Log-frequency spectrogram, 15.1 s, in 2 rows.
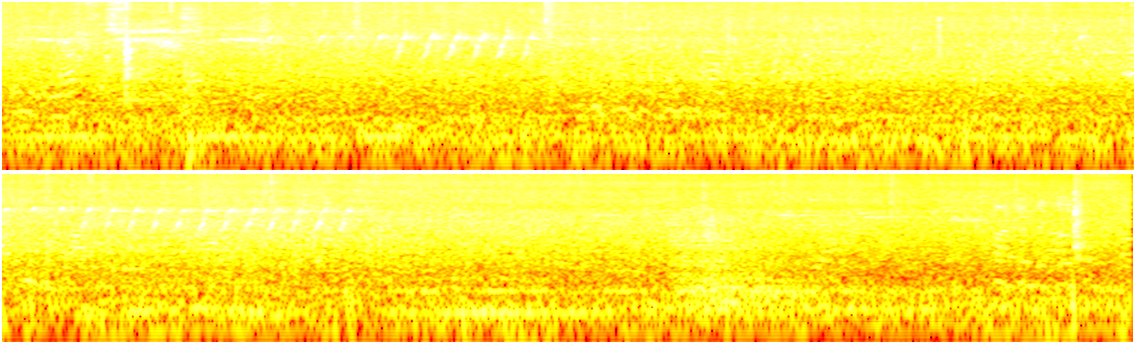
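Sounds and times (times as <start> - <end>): faint low rumble: 10.6 - 15.0.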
